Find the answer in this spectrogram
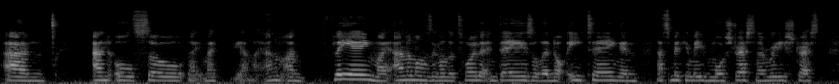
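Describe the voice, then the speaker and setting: Earnest woman, lowish voice. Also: steady tone, brisk, pushed and bright. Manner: earnest, thinks aloud with many restarts; acts out her own thoughts in quoted asides. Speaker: guest speaker. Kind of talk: reflective conversational talk.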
